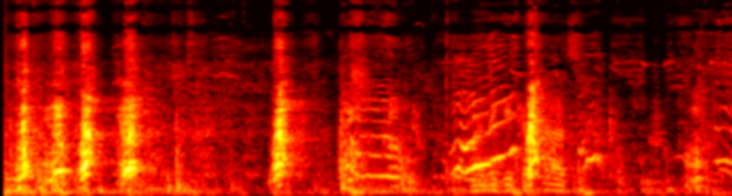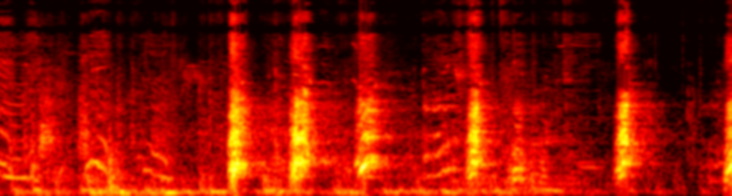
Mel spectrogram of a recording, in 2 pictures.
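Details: East European Shepherd puppies barking at a husky: a run of short, sharp, high yapping barks at an uneven pace, with brief pauses and a few whiny, yelping notes mixed in.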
